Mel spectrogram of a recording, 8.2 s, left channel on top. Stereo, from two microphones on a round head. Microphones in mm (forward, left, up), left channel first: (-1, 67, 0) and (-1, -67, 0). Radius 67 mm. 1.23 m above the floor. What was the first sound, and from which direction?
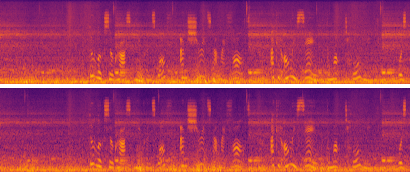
A woman speaking, centre (ahead or behind).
